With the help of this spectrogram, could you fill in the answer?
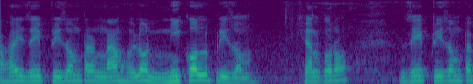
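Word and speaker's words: Nicol: ঠিক আছে তাহলে একটা নিকল প্রিজম আমরা ব্যবহার করবো নিকল কিন্তু সাইন্টিস্ট নেম নট নিকেল আমার বানানটা হয়তো ভুল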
